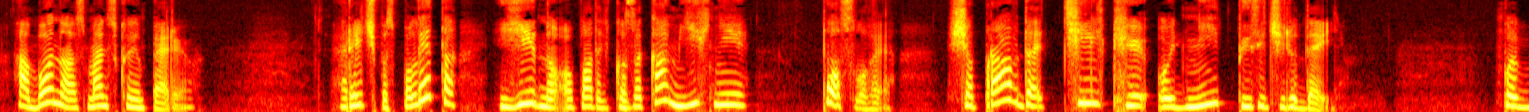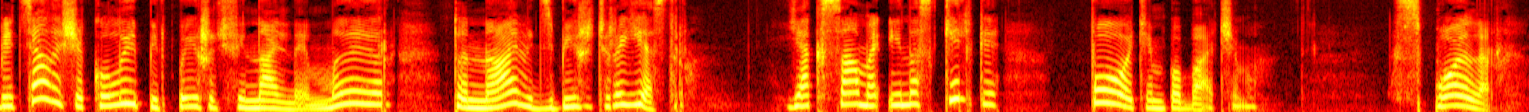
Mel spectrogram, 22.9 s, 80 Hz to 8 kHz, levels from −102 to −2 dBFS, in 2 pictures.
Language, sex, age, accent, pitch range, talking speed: Ukrainian, female, 20-39, native, 215-295 Hz, 85 wpm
